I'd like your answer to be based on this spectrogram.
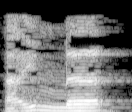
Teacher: Hanya dia ketika membacanya, hamzah yang kedua itu ringan bacaannya. · Term: tashil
